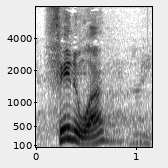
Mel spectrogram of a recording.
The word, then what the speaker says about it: whenua: And it's interesting to note that in the treaty itself, the word whenua, spelt with a WH and pronounced with an F, they actually dropped the H out of there, and instead it's pronounced whenua.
